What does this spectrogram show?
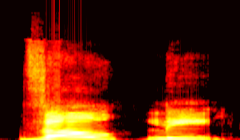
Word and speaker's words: Zolie: hi my name is Zoli pronounced though Lee my middle name is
